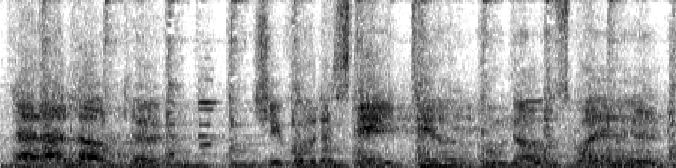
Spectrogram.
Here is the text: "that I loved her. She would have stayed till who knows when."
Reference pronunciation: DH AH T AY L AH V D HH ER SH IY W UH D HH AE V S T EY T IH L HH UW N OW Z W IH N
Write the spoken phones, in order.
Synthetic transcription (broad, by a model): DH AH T AY L AH V D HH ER SH IY W UH D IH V S T EY T IH L HH UW N OW Z W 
